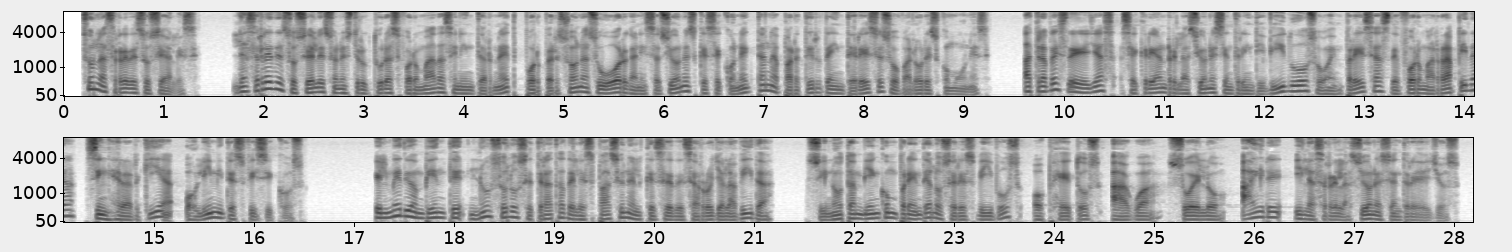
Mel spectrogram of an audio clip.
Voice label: Spanish (LA), Male

